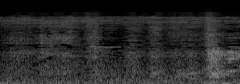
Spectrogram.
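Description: Soft rustling and rubbing noise in a few brief strokes, with no speech.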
